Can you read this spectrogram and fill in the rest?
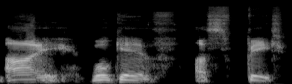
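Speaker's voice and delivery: low, slow, halting hero voice; ponderous Optimus with big pauses; mock heroic speech. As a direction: drag it out solemnly, pitched low. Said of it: "give Optimus Prime a heroic speech".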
